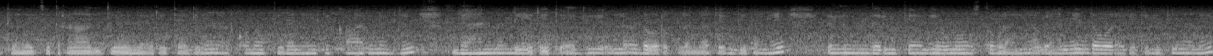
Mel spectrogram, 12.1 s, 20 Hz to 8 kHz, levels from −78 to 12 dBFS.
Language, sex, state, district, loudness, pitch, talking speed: Kannada, female, Karnataka, Chamarajanagar, -17 LUFS, 190 Hz, 115 wpm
